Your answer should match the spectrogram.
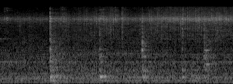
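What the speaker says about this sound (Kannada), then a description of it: "ಈಗ ಇಷ್ಟು ಕೂಡ ಒಂಚೂರು ಹಸಿ ಸ್ಮೆಲ್ ಹೋಗೋ ತನಕ ಸ್ವಲ್ಪ ಫ್ರೈ ಆಗಲಿ." Turmeric powder and spices frying in a pan for a North Karnataka-style raw poha snack, with a steady low sizzle and a few sharp stirring clinks and scrapes spaced about half a second apart, close and moderately quiet.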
